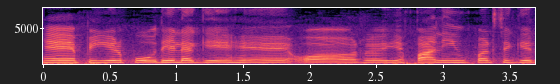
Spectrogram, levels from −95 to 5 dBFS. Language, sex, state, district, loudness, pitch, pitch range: Hindi, female, Chhattisgarh, Balrampur, -15 LUFS, 245 Hz, 240-260 Hz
